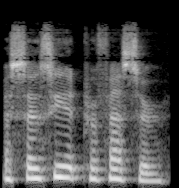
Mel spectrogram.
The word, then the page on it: associate professor: American English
